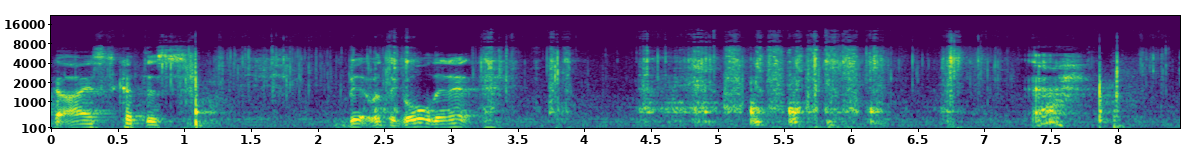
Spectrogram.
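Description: A knife scrapes and cuts against a hard surface.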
